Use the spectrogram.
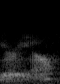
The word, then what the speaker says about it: Uriel: Gabriel Michael Raphael and Uriel or however you pronounce her his name there's like a few different ways but I pronounce it yurio but as you can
